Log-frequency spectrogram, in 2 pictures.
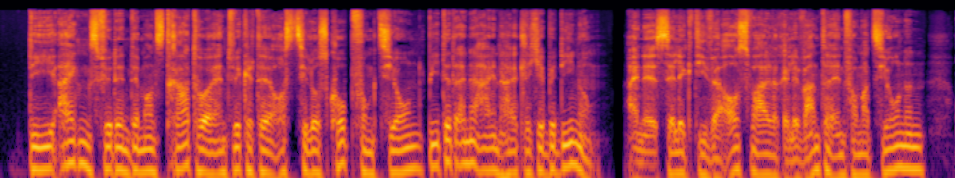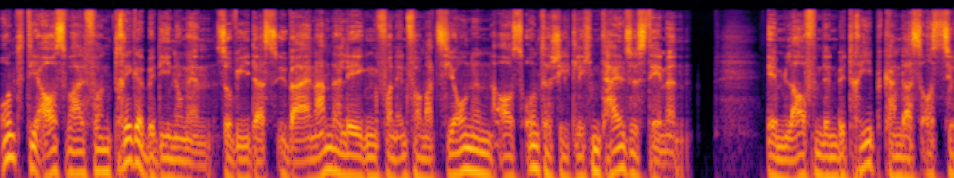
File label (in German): E-Learning Osziloskop technisch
